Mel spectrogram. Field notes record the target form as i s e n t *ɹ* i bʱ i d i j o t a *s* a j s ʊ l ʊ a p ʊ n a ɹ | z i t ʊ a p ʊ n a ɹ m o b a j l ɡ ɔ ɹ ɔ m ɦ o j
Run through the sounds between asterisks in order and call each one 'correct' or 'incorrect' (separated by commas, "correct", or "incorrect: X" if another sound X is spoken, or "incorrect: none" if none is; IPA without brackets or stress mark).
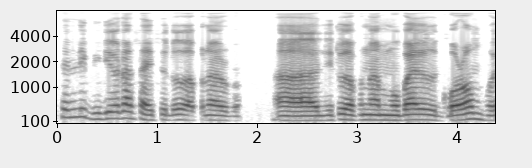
incorrect: l, correct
